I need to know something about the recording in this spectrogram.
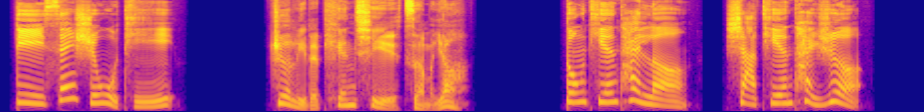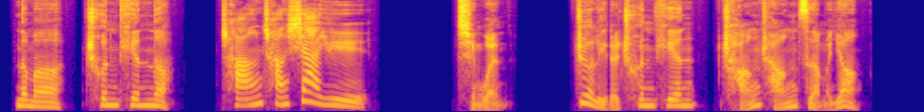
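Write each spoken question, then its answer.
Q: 请问,这里的春天常常怎么样?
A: 常常下雨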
